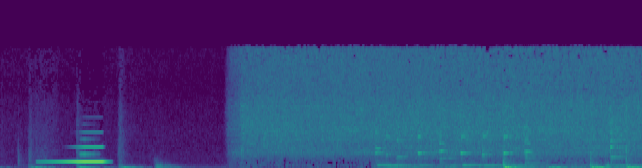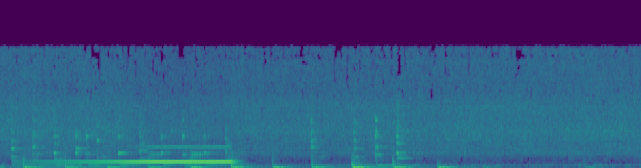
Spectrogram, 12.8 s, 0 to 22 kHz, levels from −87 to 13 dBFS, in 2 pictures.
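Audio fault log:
0.35–1.13 s and 6.54–8.89 s: loudspeaker feedback squeal. The microphone-speaker loop exceeds unity gain at 963 Hz, so a pure tone swells over roughly half a second, then a second and a half, to about 15 dB above the sound. On a spectrogram it is one bright horizontal line; the waveform's envelope balloons.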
